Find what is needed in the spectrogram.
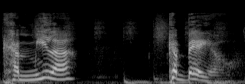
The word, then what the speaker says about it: Camila Cabello: October 12th, David Harbour with Camila Cabello.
